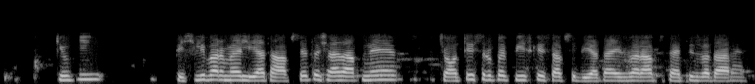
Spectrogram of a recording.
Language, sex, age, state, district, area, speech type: Urdu, male, 18-30, Bihar, Purnia, rural, conversation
